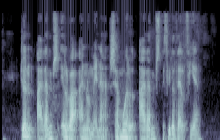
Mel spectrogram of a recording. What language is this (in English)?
Catalan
